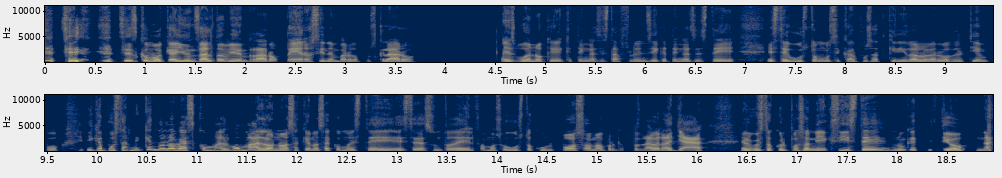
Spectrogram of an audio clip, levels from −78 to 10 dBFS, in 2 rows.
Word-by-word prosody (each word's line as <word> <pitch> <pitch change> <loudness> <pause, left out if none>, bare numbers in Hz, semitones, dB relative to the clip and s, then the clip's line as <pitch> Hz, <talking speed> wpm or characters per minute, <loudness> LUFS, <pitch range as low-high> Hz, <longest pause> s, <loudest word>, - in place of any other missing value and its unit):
Sí, 200 -2 +8 0.4
sí 175 - +5
es 170 - +1
como 185 -4 +4
que - - +4
hay 135 +3 +7
un 155 +1 +1
salto 155 +1 +8
bien 140 0 +2
raro. 115 -1 +3
Pero, 135 -1 +2
sin 120 -2 -3
embargo, 115 +7 -4
pues, 130 - -21
claro, 125 +1 +2 0.8
es 120 0 0
bueno 120 +1 -1
que 90 - -5
que - - -20
tengas 105 +2 -9
esta 120 +2 -5
afluencia 110 +2 -10
y - - -21
que - - -8
tengas 105 +2 -8
este 105 +1 -4 0.3
este 145 - +1
gusto 120 +5 -5
musical, 120 -8 -7
pues, 140 0 -13
adquirido 105 -2 -4
a - - +5
lo - - 0
largo 105 +5 -1
del 135 +1 -10
tiempo 155 -5 -6 0.2
y 180 - -5
que, 245 - +2
pues, 230 -2 -5
también 250 +2 -6
que 335 - -2
no 280 -1 +1
lo 260 -1 +7
veas 235 0 +3
como 235 -4 -6
algo 240 +7 0
malo, 145 - +5
¿no? 120 +1 +1
O - - 0
sea, 150 - -6
que - - -3
no 130 - -4
sea 175 - -3
como 105 - -9
este 115 - -2
este 110 - -4
asunto 115 +6 -5
del 95 -9 0
famoso 115 +5 -10
gusto 120 0 -7
culposo, 110 +7 -3
¿no? 145 +3 -3
Porque, 165 -2 -12
pues, 155 -4 -13
la 135 - +1
verdad, 145 +5 +3
ya 105 0 +5 0.3
el 130 +2 +3
gusto 140 +6 -1
culposo 170 0 -1
ni - - +1
existe, 200 -6 +1
nunca 125 +6 -5
existió, 160 - +1
na - - +1
135 Hz, 235 wpm, -25 LUFS, 115-165 Hz, 0.8 s, Sí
